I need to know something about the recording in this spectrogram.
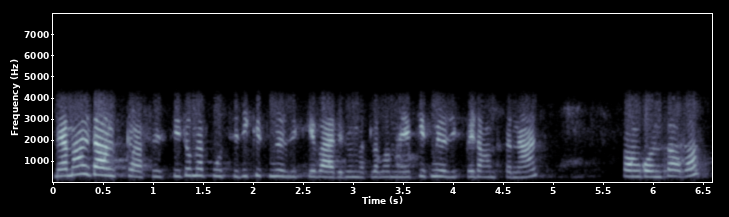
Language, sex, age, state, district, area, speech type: Dogri, female, 18-30, Jammu and Kashmir, Kathua, rural, conversation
